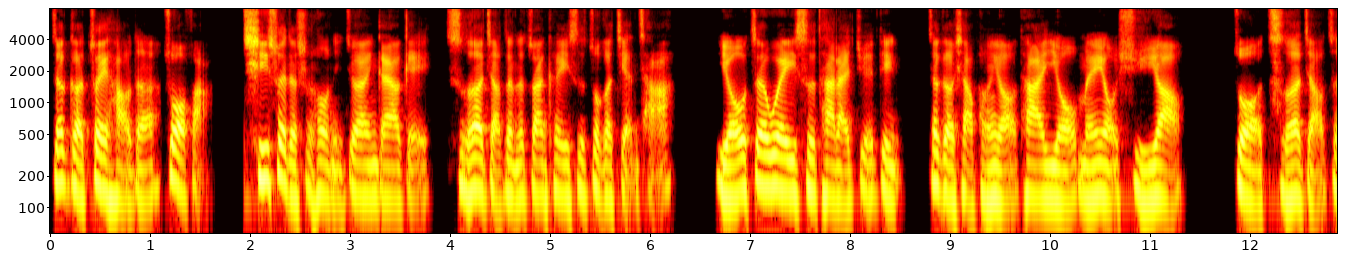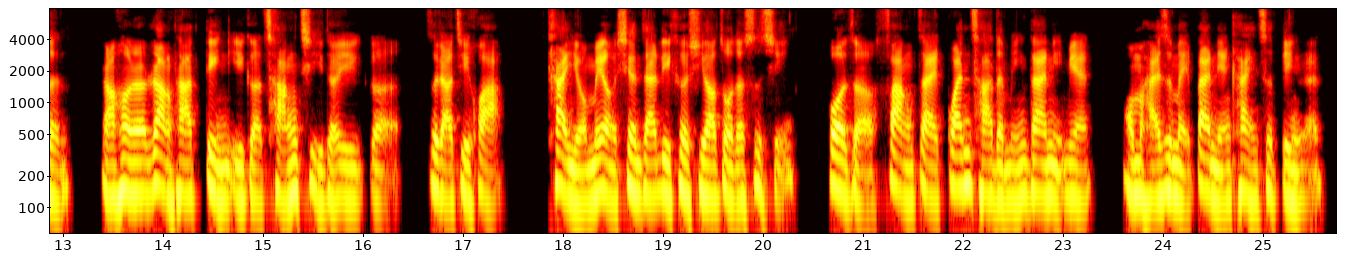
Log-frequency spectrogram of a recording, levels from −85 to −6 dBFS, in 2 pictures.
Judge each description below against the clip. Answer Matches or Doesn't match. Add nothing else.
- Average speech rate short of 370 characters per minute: Matches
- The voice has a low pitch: Matches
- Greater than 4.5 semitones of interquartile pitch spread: Doesn't match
